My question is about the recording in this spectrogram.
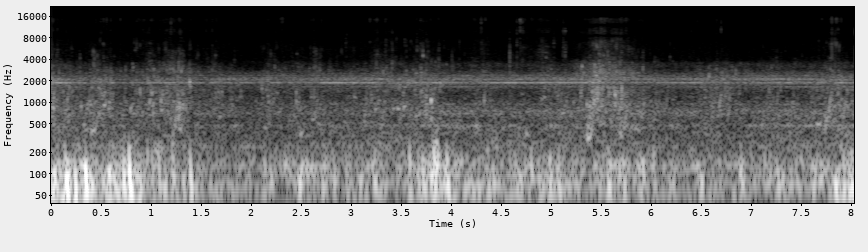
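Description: Small river waves lapping at a sandy shore, with wind rumbling on the microphone.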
